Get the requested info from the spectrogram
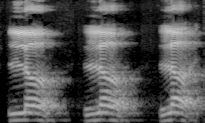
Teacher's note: ल, पार्श्विक, ल ल ल, जीभ से टकरा कर वायु जा रही है, इसलिए इसे कहा गया पार्श्विक व्यंजन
